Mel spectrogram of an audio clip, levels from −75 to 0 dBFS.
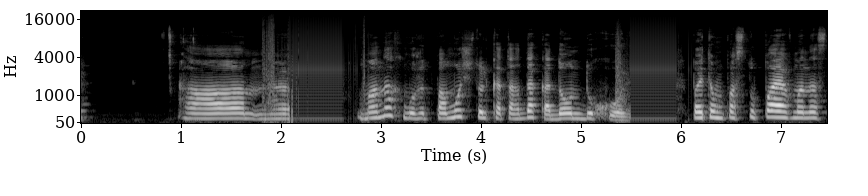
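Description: At 1.81 s the speech drops out through an intermittent contact. A loose cable or plug briefly breaks the signal path. The disturbance runs to 2.88 s, and the line stays open for about 0.53 s of that. Crackle marks the edges as the contact scrapes open and shut, and faint hiss fills the gap. It happens again from 5.35 to 6.10 s, just after "только тогда когда он". This time the line is open for about 0.47 s.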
